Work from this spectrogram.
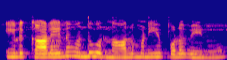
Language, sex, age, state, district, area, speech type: Tamil, female, 18-30, Tamil Nadu, Namakkal, urban, spontaneous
